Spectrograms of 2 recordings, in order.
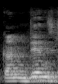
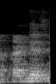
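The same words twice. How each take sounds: First: कंडेंस्ड with a clear final d; कंडेंस्ड, the corrected word, said louder; correct form. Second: कंडेंस without the final d sound; कंडेंस, the form not to use; wrong form. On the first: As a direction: finish कंडेंस्ड on a crisp d. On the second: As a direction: say कंडेंस cut short with no d. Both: Shown as a demonstration. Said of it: "कंडेंस नहीं बोलते".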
